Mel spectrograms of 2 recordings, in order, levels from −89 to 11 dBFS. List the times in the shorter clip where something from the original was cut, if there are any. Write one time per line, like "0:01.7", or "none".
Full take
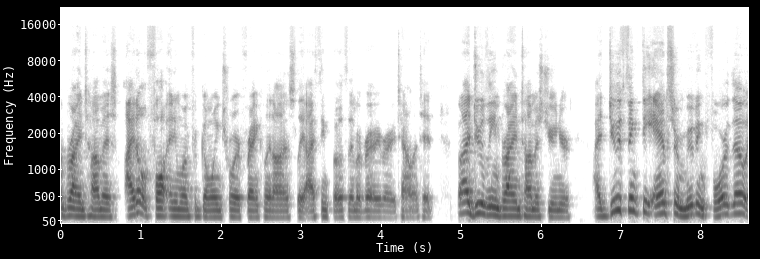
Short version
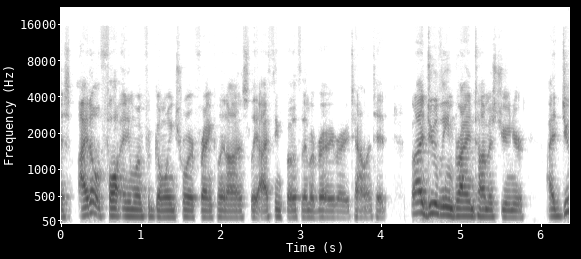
none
